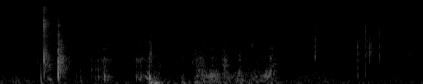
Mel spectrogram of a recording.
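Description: Small plastic Teenage Mutant Ninja Turtles action figures handled at close range as a head is worked off its ball joint. Faint clicks and plastic rubbing: two sharp clicks about half a second in, then scattered softer clicks.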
